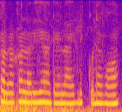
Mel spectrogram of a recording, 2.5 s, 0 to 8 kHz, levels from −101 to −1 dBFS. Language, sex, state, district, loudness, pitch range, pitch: Chakma, female, Tripura, Unakoti, -13 LUFS, 245-265 Hz, 255 Hz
